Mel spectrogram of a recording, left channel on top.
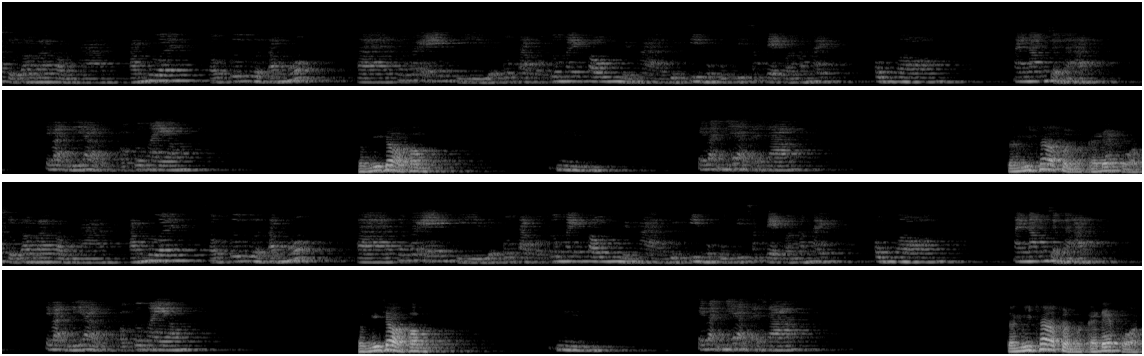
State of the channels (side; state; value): left; quieter; 3.9 dB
